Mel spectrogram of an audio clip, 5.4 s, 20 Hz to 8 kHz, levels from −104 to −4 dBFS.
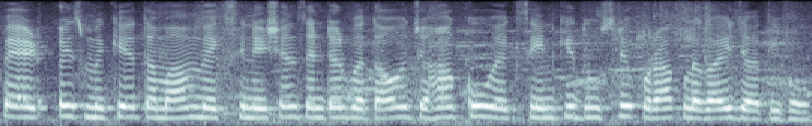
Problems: constant background noise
